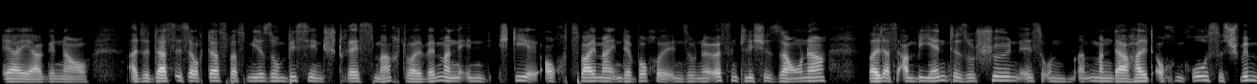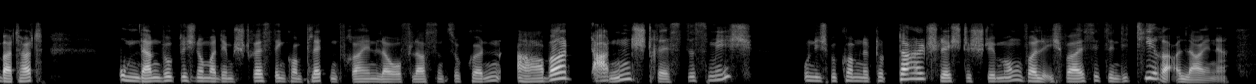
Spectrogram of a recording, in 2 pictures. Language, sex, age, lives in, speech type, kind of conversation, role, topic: German, female, 60-64, Germany, conversation, unstructured, none, Wie gehst du mit Stress im Alltag um?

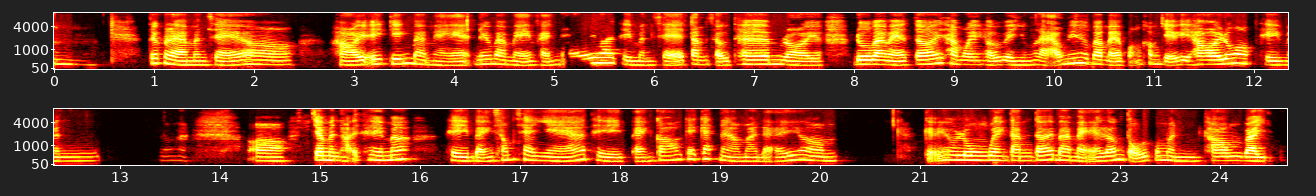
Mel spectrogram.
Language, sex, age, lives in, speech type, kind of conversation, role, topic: Vietnamese, female, 30-34, Vietnam, conversation, podcast, host, Khi cần chăm sóc bố mẹ già, bạn sẽ quyết định như thế nào?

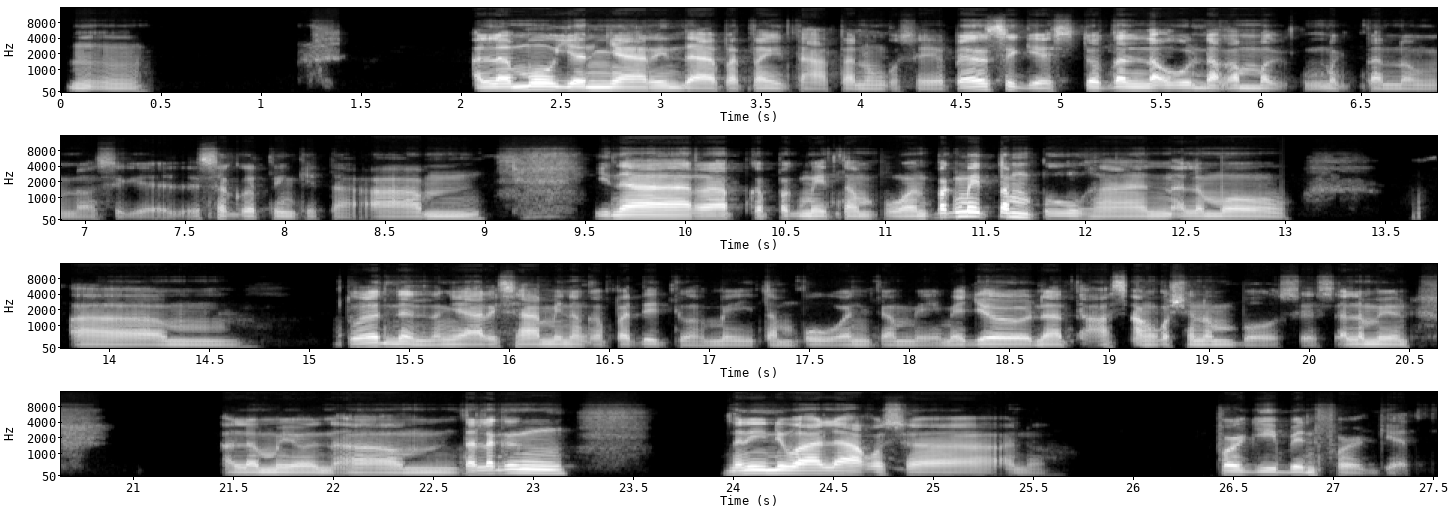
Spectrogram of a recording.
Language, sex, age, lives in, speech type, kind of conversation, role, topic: Filipino, male, 25-29, Philippines, conversation, unstructured, none, Ano ang ginagawa mo para mapasaya ang mga kasama mo sa bahay?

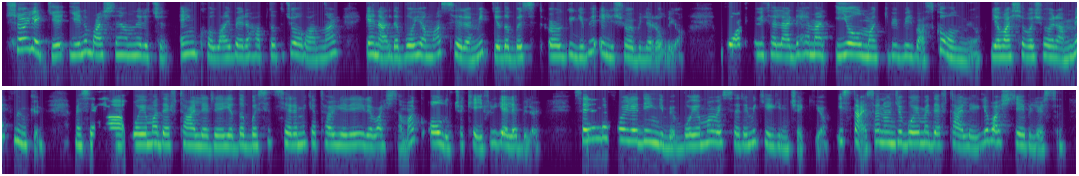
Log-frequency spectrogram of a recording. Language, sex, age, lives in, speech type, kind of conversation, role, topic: Turkish, female, 25-29, Spain, read, expert-assistant, expert, Yaratıcı hobiler insanı neden daha mutlu ve huzurlu yapar mı?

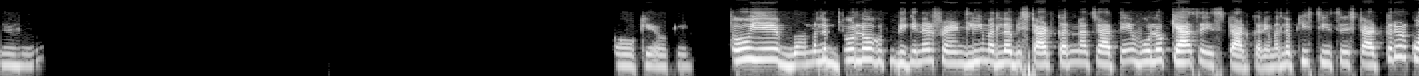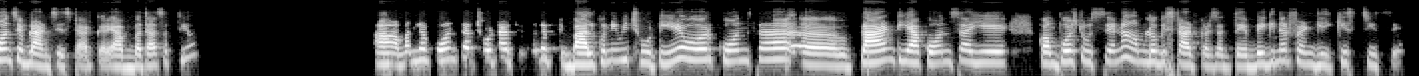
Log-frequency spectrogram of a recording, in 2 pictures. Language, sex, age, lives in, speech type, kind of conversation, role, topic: Hindi, female, 20-24, India, conversation, podcast, host, Batao, compost banana shuru karne ka sabse aasaan tareeka kya hai?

